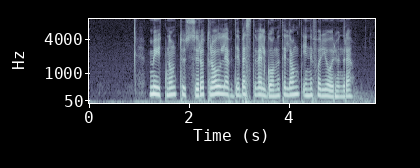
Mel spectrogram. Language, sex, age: Norwegian, female, 29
